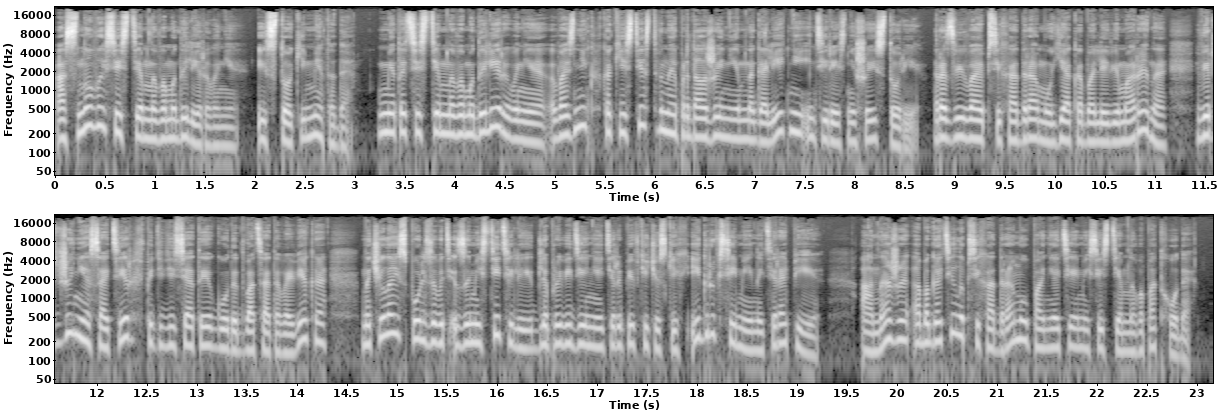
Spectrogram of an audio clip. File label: povest rus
